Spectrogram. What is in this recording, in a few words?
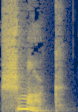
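"schmuck", British English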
